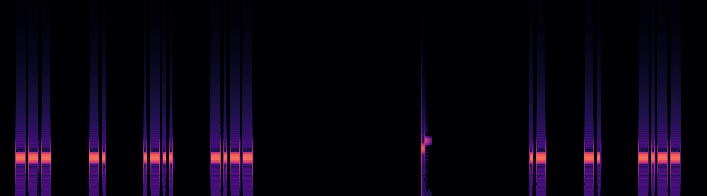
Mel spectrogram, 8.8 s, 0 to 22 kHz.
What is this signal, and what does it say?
Morse code, heard as a keyed tone, about 30 wpm, spaced as for 14 wpm, 700 Hz. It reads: ONLY ANY
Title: 4x Character Spacing - Top 200 Words - 30wpm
